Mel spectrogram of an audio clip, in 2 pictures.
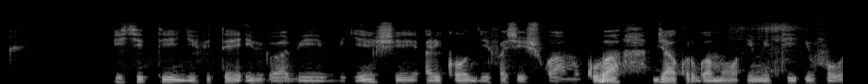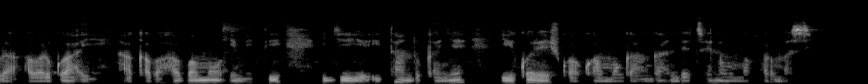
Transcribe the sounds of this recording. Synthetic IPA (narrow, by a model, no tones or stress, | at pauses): icitiɟifite̞ʔiβiβaβaβiβjiːnʃiaɾikʰo̞bɟiːfaʃiːʃkwamukuβabɟaːkoɾɡwamo̞ʔimitʰiʔivuːɾa̰ʔːβaɾɡwaːjiha̰kʰaβahavamo̞ʔimitiːɟiːje̞ʔitaːndukaɲe̞jiko̞ɾe̞ʃkwakwaːmuɡaːŋɡande̞t͡se̞no̞mumafaɾmasi̥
